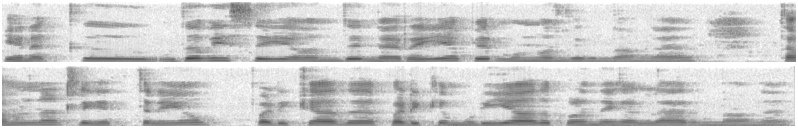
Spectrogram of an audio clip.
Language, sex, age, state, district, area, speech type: Tamil, female, 18-30, Tamil Nadu, Nagapattinam, rural, spontaneous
